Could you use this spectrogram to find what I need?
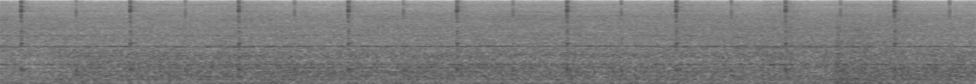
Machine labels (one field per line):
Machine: valve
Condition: normal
